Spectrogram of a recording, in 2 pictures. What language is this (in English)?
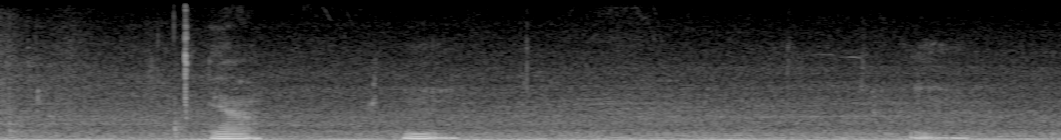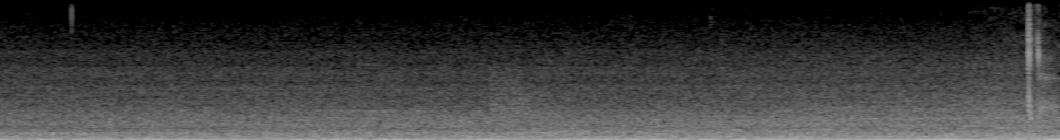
English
